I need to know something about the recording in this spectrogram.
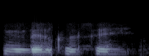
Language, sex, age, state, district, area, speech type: Kashmiri, male, 30-45, Jammu and Kashmir, Ganderbal, rural, conversation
